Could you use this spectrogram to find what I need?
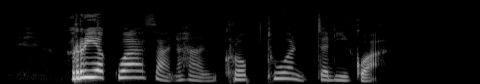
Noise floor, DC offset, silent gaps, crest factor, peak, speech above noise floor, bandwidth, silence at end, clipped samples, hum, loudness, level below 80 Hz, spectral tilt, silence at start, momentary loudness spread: -78 dBFS; under 0.1%; none; 22 dB; -4 dBFS; 55 dB; 11.5 kHz; 1.1 s; under 0.1%; none; -23 LUFS; -78 dBFS; -5 dB/octave; 0.7 s; 23 LU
